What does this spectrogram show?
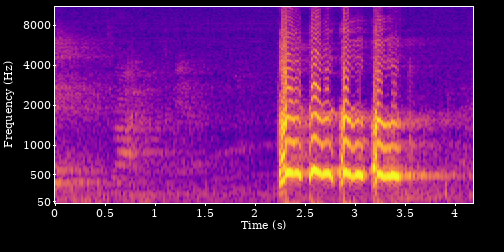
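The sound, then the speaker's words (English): During a sermon, a voice imitates a yapping puppy being shooed off as it runs away: four quick, loud, pitched yips in a row after a quiet lead-in, fairly strained. “And off the dog goes. Pardon the poor sound effects.”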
